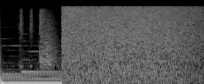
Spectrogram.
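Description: Background music with a beat cuts off about half a second in and is replaced by a steady hiss of TV static (white noise), an end-screen transition effect.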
